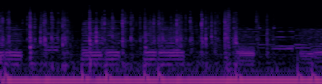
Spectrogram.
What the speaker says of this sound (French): écoute comment je tape vite sur le clavier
